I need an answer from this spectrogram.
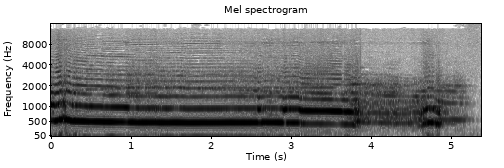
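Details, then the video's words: Buster, a dog, howls at himself again, one loud sustained howl lasting almost four seconds on a steady pitch, then dipping into a brief wavering tail before fading out. "Buster Howls at Himself Again"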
